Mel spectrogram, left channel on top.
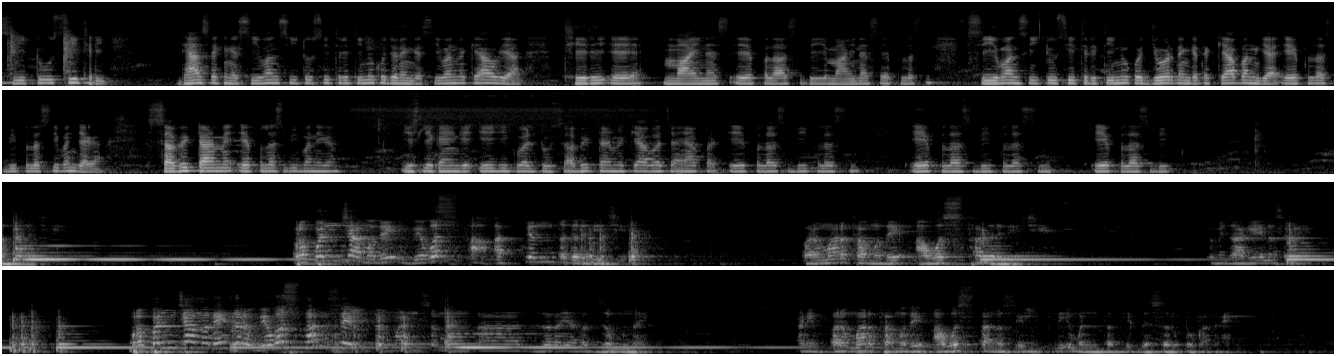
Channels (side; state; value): both; different; correlation 0.01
